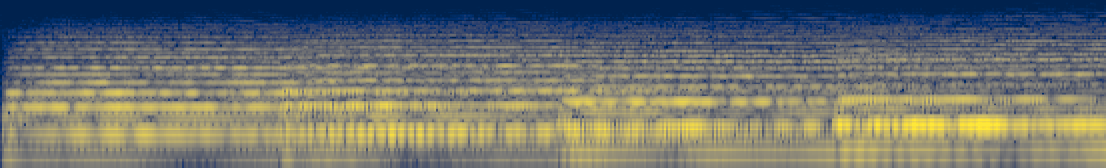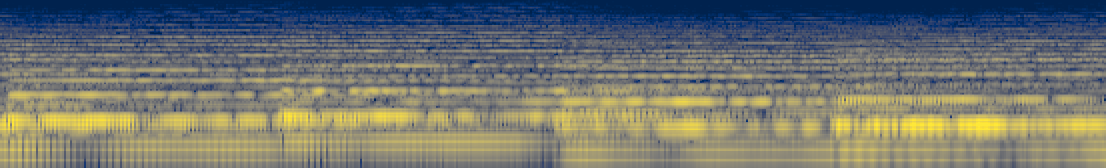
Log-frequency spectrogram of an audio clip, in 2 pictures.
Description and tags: This is a string sample I made with the vst DSK strings.
classic, ensemble, orchestra, orchestral, strings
